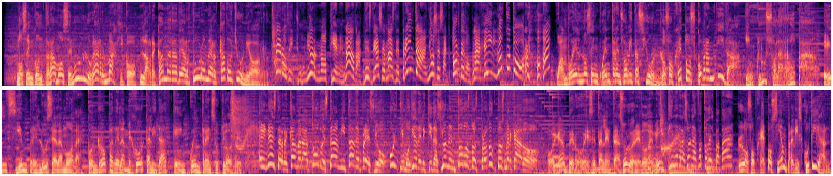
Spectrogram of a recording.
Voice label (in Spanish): Español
